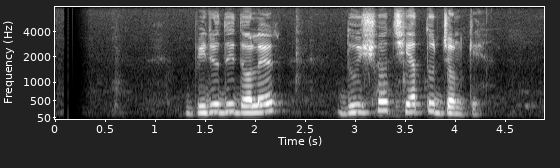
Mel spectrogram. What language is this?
Bangla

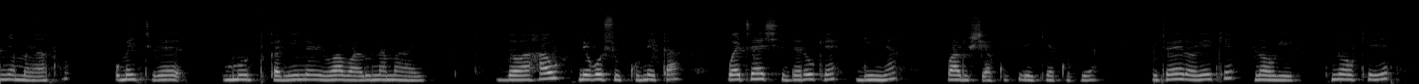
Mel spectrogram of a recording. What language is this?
Kikuyu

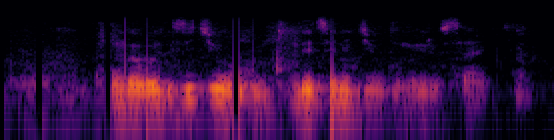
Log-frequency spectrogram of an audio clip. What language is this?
Kinyarwanda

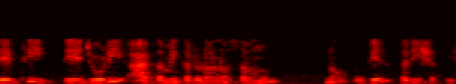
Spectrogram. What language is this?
Gujarati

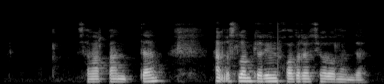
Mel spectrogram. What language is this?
Uzbek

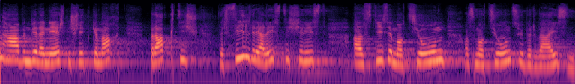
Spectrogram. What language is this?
Swiss German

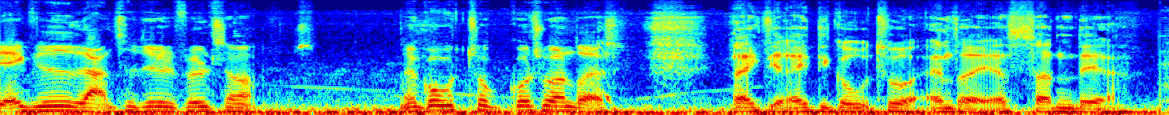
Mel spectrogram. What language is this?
Danish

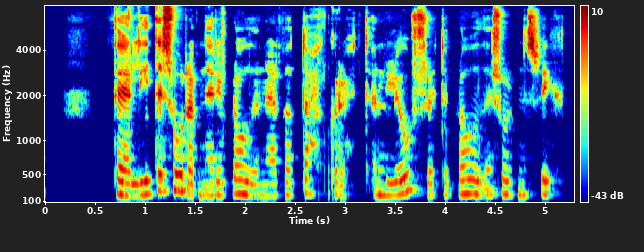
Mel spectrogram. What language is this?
Icelandic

